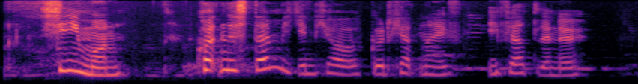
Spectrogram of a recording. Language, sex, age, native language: Icelandic, other, 11, Icelandic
